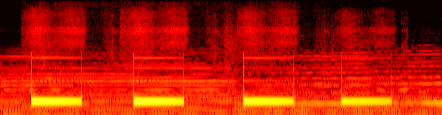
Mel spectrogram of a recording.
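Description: Telephone busy tone after a call is cut off: four steady, evenly spaced beeps of about half a second each with equal gaps between them, heard alone without voices.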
